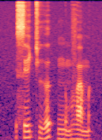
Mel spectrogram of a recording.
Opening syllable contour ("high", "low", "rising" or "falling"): rising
